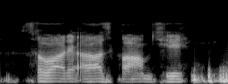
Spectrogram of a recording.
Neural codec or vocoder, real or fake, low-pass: codec, 16 kHz, 4 kbps, FunCodec, trained on LibriTTS, 50 frames a second; fake; 7.2 kHz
